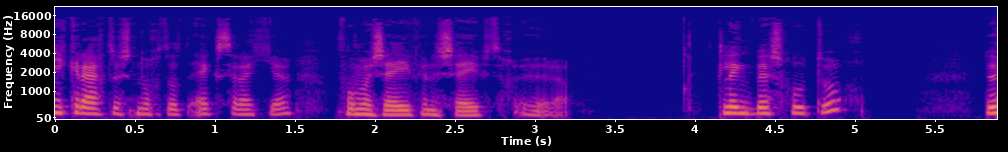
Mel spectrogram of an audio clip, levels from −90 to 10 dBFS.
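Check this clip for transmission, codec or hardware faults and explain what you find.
Nothing turns up on a listen; the speech comes through with no faults to report.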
